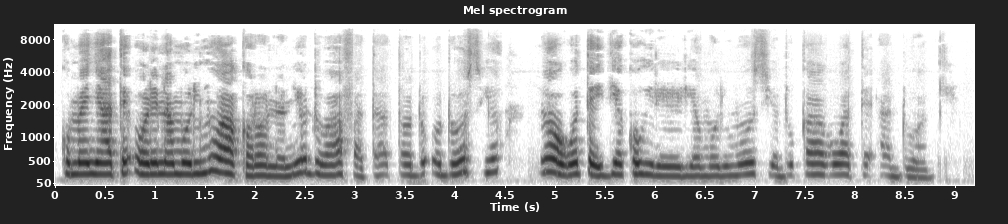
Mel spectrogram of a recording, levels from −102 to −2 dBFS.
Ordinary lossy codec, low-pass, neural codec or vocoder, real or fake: AAC, 48 kbps; 9.9 kHz; vocoder, 44.1 kHz, 128 mel bands every 512 samples, BigVGAN v2; fake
